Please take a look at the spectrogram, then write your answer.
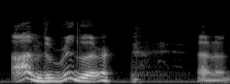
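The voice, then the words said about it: Imitates another person's voice. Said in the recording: “That's my Walken impression.”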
